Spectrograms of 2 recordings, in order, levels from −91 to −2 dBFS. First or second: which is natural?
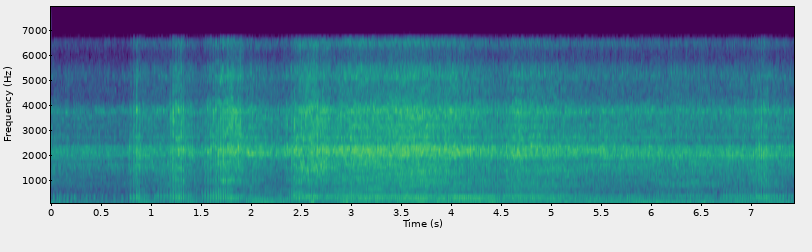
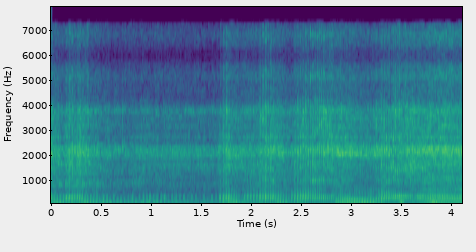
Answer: second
